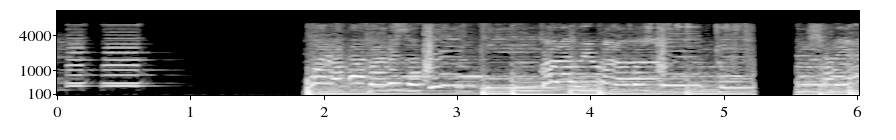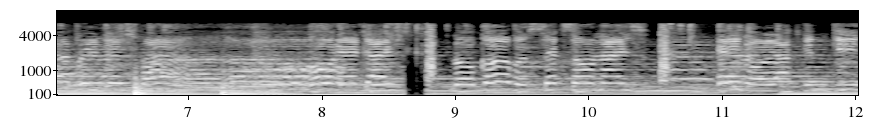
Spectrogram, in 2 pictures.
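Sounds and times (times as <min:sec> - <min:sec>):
car horn beeps: 0:00.0 - 0:01.4
hip-hop beat with heavy bass: 0:01.9 - 0:12.0.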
